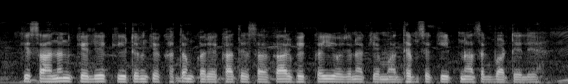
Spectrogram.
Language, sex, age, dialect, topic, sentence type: Bhojpuri, male, 25-30, Northern, agriculture, statement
